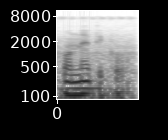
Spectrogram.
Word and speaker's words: fonético: Por lo menos, en la palabra fonético, la sílaba tónica es la sílaba ne, porque es donde recae la mayor fuerza, la mayor intensidad.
